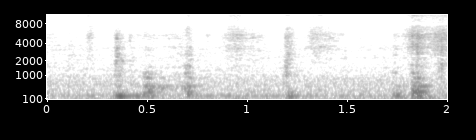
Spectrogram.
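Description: Card sheets being handled and positioned on a guillotine paper cutter: a few short light knocks and taps, with paper rubbing between them.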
